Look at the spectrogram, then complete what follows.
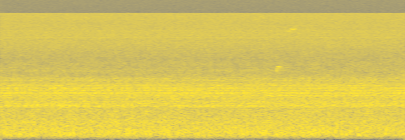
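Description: Steady low background rumble with no distinct sounds standing out.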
